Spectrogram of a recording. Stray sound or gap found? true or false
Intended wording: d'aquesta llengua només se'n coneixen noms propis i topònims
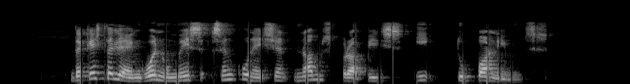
false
